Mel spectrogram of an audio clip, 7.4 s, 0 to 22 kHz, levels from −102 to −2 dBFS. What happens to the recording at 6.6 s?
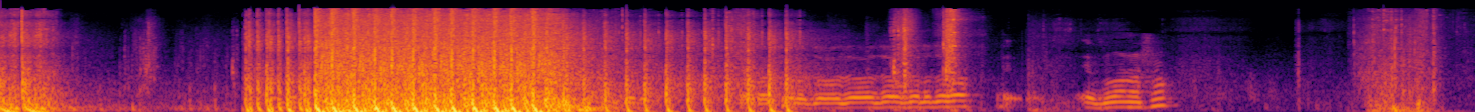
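Nothing goes wrong at 6.6 s; the audio plays through that moment intact, with no dropout, click or other fault.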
